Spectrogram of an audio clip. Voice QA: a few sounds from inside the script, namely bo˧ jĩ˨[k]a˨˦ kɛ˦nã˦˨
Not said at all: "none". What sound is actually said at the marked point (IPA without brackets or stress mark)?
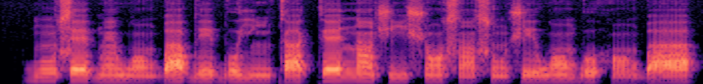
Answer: k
